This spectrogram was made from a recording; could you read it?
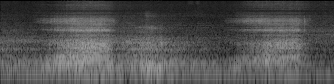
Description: I recorded a video of my dad snoring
